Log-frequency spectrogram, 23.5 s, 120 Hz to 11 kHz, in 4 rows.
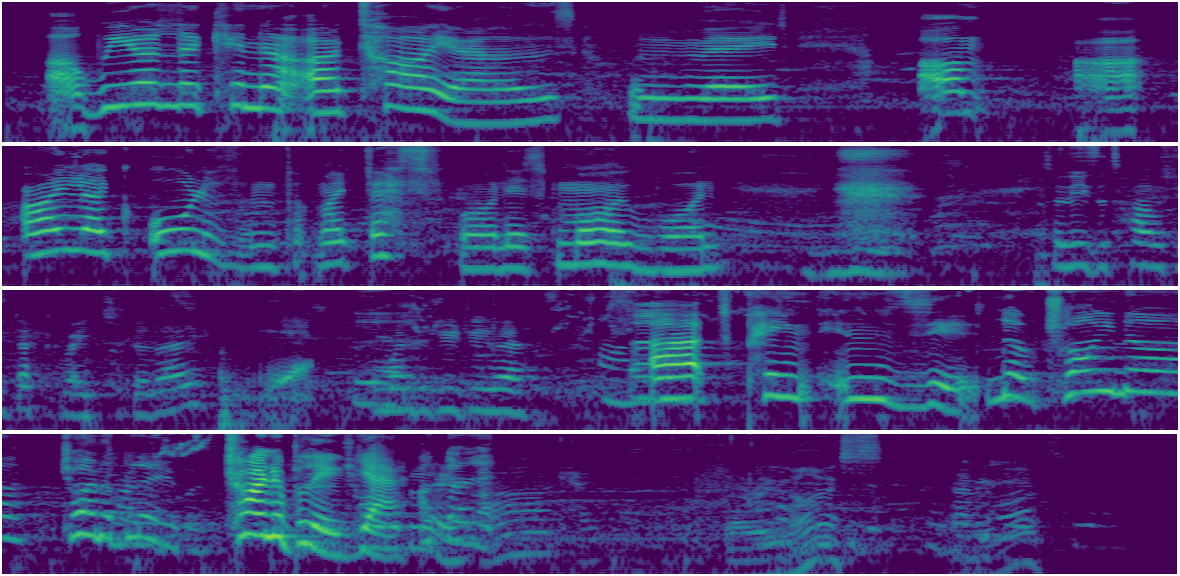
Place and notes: Tiles display with 3/4L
